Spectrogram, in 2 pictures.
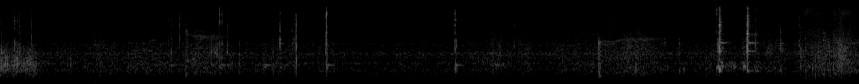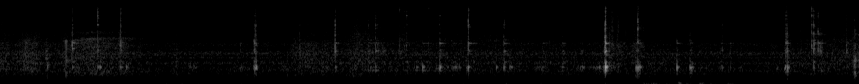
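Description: Small plastic and metal parts click and tap.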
